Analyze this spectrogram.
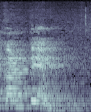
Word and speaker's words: contemn: के बाद N है, हम इस N का प्रोनाउंस नहीं करेंगे, सीधा कंडेम पढ़ेंगे। कंडेम मीन्स होता है निंदा करना। दूसरा है कंटेम, यानी CONTEMN, कंटेम मीन्स क्या होता है?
